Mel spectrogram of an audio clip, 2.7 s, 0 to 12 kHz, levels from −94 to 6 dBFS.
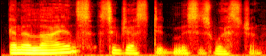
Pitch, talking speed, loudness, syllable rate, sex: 130 Hz, 115 wpm, -17 LUFS, 4.1 syllables/s, male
